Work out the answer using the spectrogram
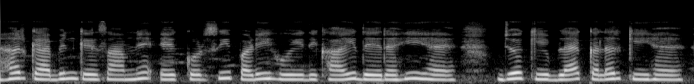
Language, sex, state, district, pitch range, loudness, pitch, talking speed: Hindi, female, Uttar Pradesh, Lucknow, 225-255 Hz, -14 LUFS, 230 Hz, 155 wpm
